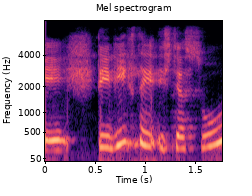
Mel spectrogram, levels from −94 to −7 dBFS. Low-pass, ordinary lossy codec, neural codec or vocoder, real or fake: 7.2 kHz; AAC, 48 kbps; vocoder, 22.05 kHz, 80 mel bands, Vocos; fake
